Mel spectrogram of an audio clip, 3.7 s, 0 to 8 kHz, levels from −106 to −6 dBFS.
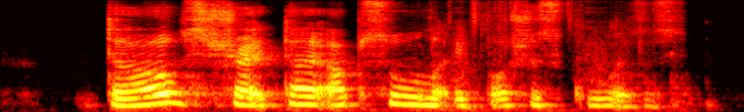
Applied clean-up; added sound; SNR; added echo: neural separator model SepFormer DNS4.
